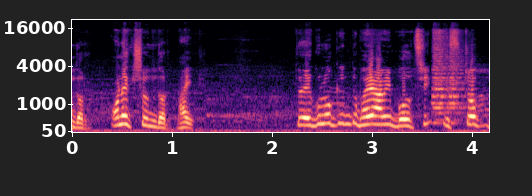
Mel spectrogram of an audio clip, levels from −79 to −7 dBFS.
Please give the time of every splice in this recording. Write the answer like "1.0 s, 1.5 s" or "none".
1.4 s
